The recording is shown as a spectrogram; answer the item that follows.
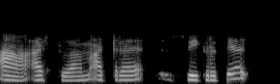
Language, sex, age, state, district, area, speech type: Sanskrit, female, 18-30, Kerala, Thiruvananthapuram, rural, conversation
